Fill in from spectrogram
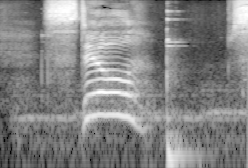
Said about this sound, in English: And then once you're done, we'll clink. Great. To celebrate the end of the cram session.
